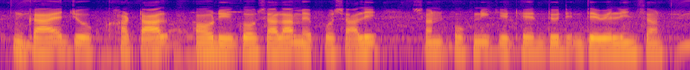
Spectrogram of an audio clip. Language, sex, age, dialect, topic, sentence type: Bhojpuri, male, <18, Southern / Standard, agriculture, statement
